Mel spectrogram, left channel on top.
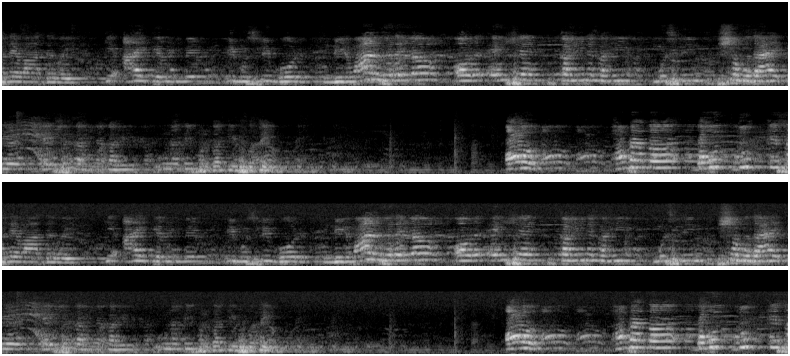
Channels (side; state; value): right; noise; hiss, 29 dB below the sound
